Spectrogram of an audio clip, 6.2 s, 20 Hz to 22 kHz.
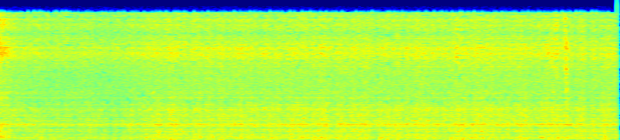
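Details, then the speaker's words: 2016 Jeep Patriot after replacing the HVAC blend door actuator that was clicking: a steady, even engine idle with no clicking, ticking or beeping from the dash; the actuator now works quietly. "And look at that. Fixed it. Probably took me 30 minutes. No beeping."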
